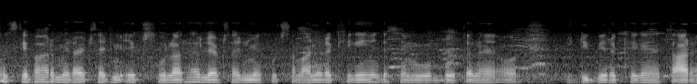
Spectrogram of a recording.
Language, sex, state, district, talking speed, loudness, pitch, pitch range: Hindi, male, Jharkhand, Palamu, 240 wpm, -22 LUFS, 105 Hz, 100-110 Hz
